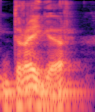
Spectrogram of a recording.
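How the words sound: It is said with modern Icelandic sounds. "In modern Icelandic"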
